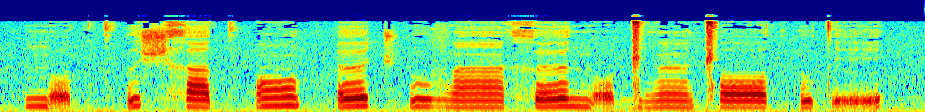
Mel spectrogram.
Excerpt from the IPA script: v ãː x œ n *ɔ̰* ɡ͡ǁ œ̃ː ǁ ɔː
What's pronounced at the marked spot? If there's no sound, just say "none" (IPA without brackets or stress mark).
ɔ̰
